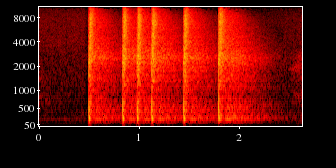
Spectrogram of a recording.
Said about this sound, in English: if I turn them on and make the snares touch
